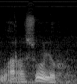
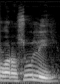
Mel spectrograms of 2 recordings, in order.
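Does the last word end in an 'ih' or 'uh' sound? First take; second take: uh; ih. First: The last word ends with an 'uh' sound. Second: The last word ends with an 'ih' sound. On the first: The speaker calls it right. "padahal yang benar itu wa rasuluh" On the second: The speaker calls it wrong. "Dia baca wa rasulih"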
